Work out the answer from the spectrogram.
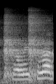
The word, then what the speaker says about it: Chrysler: Chrysler, bener nggak bacanya Jang? Chrysler ya, ya Chrysler.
